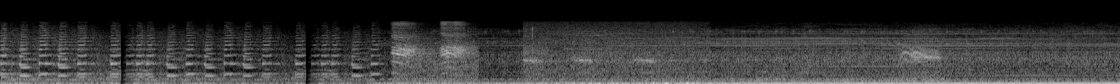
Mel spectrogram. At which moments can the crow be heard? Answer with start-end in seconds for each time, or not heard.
3.9-9.5.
